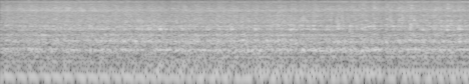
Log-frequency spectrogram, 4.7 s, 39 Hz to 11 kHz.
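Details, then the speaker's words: 1975 Bricklin SV-1 Ford V8 at about 800 rpm idle, after clamping and plugging vacuum leaks: deep idle with uneven lope and occasional skipped beat, way better than before; slightly rough idle with slight misfire, more vacuum lines to trace. "maybe that's just how Ford sound I don't know it seems like it's a little rough way better than it was"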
